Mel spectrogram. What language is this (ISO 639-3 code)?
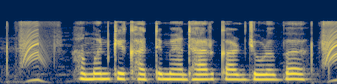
bho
